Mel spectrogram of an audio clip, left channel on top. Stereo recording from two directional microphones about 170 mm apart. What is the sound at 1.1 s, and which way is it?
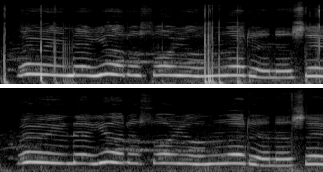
Child singing, 20° right (ahead or behind).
